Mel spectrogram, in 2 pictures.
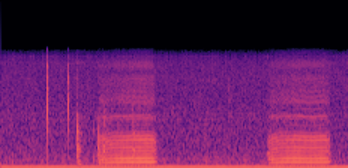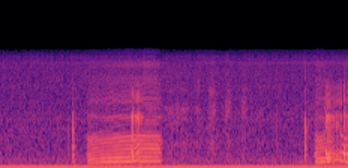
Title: One eyed snoring kitty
